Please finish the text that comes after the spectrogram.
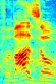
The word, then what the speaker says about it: Favazzo: not the two z's favazzo ah want to try that pizza is not how you pronounce it benny you know what i'm just not going to need some help it's favazzo i'm so sorry i've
